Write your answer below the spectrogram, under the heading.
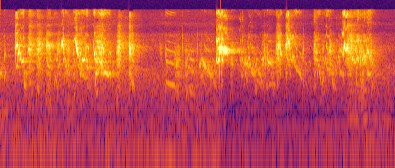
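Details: Budgie giving clusters of thin high chirps and whistled notes, broken by short pauses, with two louder sharp peaks later on.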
